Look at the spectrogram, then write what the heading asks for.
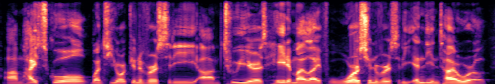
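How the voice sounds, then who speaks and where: A man's voice: mid-range voice, flat delivery, normal speed, darkish tone, clear, resonant tone. A young man from Korea, a guest on a casual podcast, telling his life story in a laid-back way with lots of fillers. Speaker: guest, boxing trainer.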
